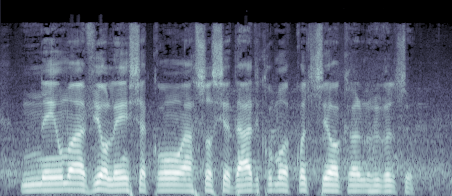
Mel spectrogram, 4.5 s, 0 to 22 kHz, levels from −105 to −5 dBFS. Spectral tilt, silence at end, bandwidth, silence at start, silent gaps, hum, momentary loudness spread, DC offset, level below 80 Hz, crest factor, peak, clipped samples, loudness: -5.5 dB/octave; 0 s; 13.5 kHz; 0 s; none; none; 8 LU; under 0.1%; -42 dBFS; 14 dB; 0 dBFS; under 0.1%; -14 LUFS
